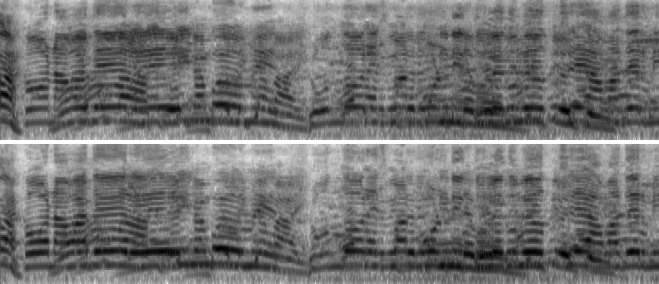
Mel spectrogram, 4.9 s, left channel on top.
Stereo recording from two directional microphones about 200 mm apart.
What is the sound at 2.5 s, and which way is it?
Speech, 60° right (ahead or behind).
